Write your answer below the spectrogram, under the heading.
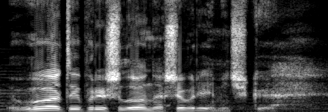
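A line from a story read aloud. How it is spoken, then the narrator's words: Sighing old man. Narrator (Russian): вздохнул старый Ол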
